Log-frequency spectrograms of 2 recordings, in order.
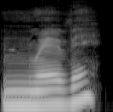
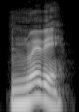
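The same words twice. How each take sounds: First: "Nueve" in two long syllables; slow model. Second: Said in the usual way. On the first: Shown as a demonstration. Teacher modelling vocabulary for learners, slow "Nueve".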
